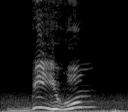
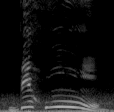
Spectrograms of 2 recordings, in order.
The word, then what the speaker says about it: бігом: бігом від іменника біг. Ось так. А в іншому творі я прочитала: Козак бігом кинувся з хати, тримаючи в руках шматок сала.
